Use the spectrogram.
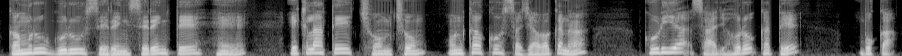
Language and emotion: Santali, neutral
